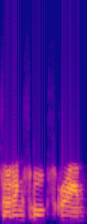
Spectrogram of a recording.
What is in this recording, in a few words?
throwing smoke, jungle fem; vo; Counter Strike Model Pack; CS:GO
